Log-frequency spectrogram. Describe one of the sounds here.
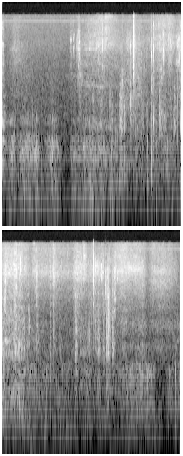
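Paper rustles and crinkles as it is folded and handled.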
